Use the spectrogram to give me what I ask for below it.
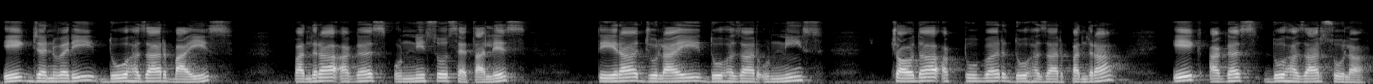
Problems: none marked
